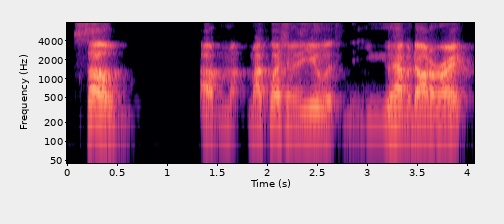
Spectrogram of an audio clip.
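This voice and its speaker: A man's voice: fairly high pitch, moderate pace, pushed and bright. A man co-hosting a podcast, teasing and joking in casual chat. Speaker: podcast co-host.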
